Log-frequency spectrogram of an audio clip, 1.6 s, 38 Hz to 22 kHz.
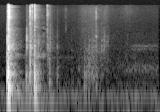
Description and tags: A small gun dropping to the ground. recorded with a Roland R-05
